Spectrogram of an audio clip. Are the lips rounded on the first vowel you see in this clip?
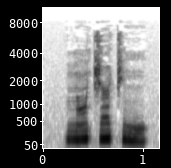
yes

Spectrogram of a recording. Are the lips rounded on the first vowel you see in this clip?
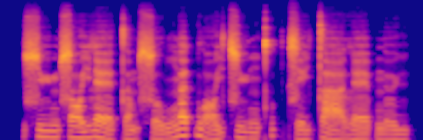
yes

